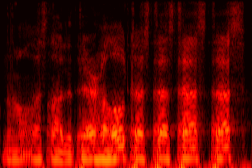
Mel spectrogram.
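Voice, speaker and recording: A Canadian man hosts a sports betting livestream, chatting away, greeting viewers by name and using lots of "uh" fillers. His mid-range voice is flat and darkish at a moderate pace, and his USB desktop microphone gives an echoey, hollow, tunnel-like sound.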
